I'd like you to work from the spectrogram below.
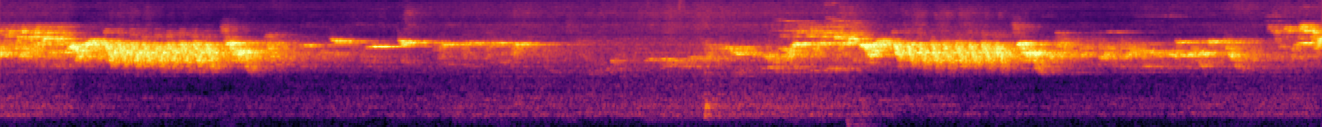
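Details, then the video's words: Birds chirping in a dense, continuous chorus of high twittering and thin whistled notes that swell and fade over ten seconds, with several callers overlapping. "Birds Chirping Sound"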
